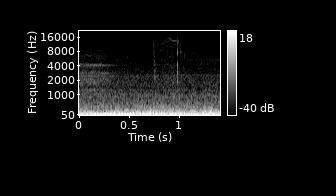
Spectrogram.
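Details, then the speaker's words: 2001–2004 Chevy Optra after replacing strut and torn-boot CV axle, driving while turning right: only even low road rumble, no clunks or knocks; the clunk came from the CV axle, now fixed; normal driving. "Oh. I think it's already fixed. No more sounds."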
